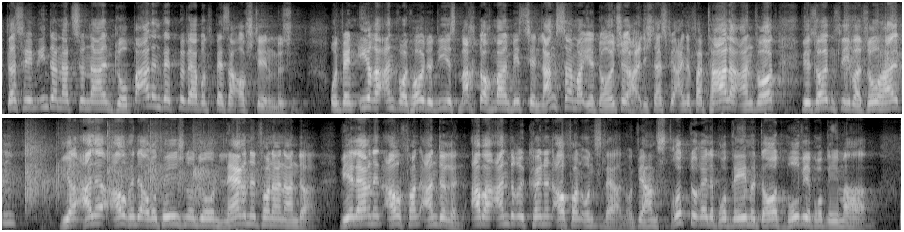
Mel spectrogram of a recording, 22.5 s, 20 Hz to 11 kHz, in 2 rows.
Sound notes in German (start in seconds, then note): 10.3 Beifall bei der CDU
